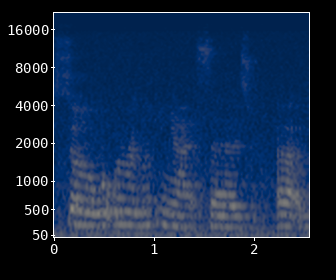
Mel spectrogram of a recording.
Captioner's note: attendee Through Translator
